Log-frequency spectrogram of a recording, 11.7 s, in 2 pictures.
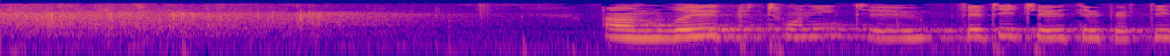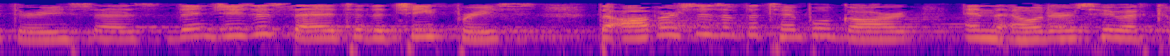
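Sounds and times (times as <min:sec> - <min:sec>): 
audience applause: 0:00.0 - 0:02.2
speech: 0:03.0 - 0:11.6.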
